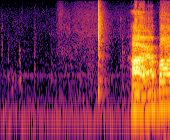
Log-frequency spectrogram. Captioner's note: slapping skull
